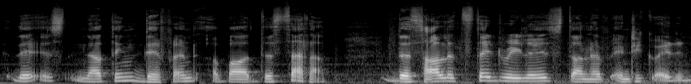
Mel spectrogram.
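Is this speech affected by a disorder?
Yes: cerebral palsy.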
